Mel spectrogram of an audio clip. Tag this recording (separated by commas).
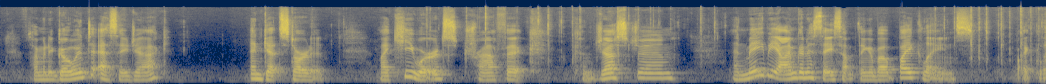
Writing, Speech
